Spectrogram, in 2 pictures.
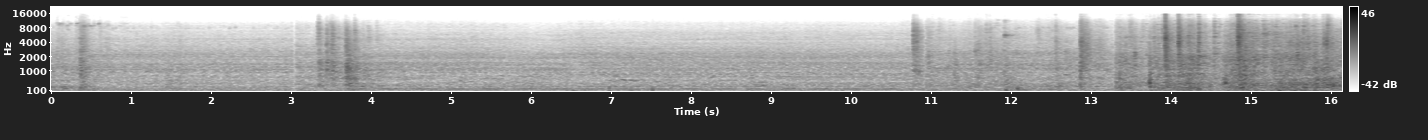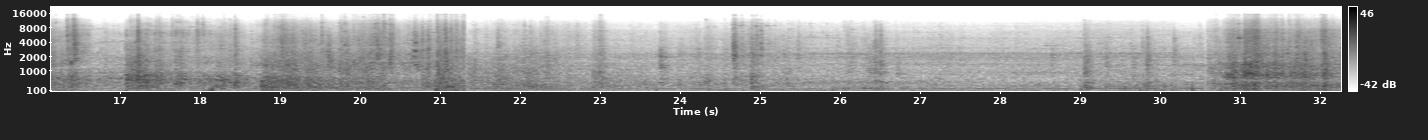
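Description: Heavy demolition machinery working: a steady engine hum with repeated knocks and crashes, busiest and loudest through the middle, with voices in the background.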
